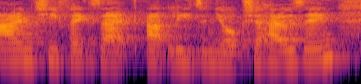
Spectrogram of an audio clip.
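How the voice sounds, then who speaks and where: The speaker goes at a moderate pace, with audible room echo and noticeable background noise. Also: woman. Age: 40s. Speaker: housing association chief executive. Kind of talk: personal career talk. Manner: casual, conversational with fillers.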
